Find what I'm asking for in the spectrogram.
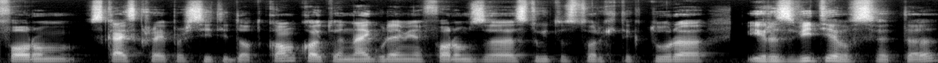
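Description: On a very clean recording with a silent background, a man talks at a moderate pace. He has a plain, everyday voice at medium pitch. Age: 30s. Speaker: civic activist, NGO co-founder. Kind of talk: casual interview chat. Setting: recording in a bar, early Saturday morning.

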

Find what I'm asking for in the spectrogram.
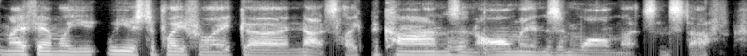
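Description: A man speaks in an unremarkable speaking voice, medium in pitch with ordinary pitch variation. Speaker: Sunday school teacher. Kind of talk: casual chat.

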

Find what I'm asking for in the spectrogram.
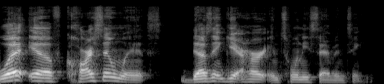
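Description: In an ordinary speaking voice at medium pitch, a man with an American accent talks with lively intonation on a very clean recording with a silent background. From South Carolina. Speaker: sports podcast co-host. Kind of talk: casual chat.

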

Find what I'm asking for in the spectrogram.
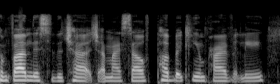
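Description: A woman with an ordinary speaking voice and a fairly low pitch speaks at a fairly quick pace. The recording is very clean, with a silent background. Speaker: book club podcast co-host. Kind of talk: casual chat discussing a book.

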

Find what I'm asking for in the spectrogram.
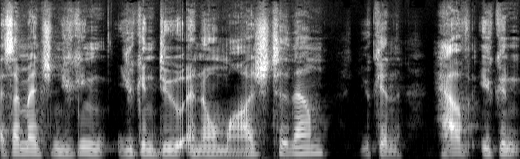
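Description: A man with an American accent and vocal fry speaks at a medium pitch in monotone, flat intonation, the sound dry and close with no echo on a very clean recording with a silent background. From Pittsburgh, US. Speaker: motivational speaker and podcast producer. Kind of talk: casual interview. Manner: talkative.

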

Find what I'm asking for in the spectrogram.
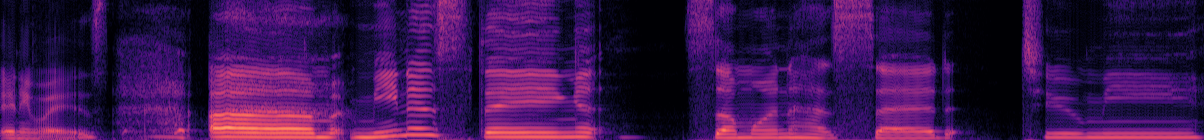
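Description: Mumbling at a very slow pace, a woman speaks with a fairly high pitch and ordinary pitch variation. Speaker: podcast co-host. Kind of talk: casual banter, comedic chat. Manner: interrupts, mumbles.

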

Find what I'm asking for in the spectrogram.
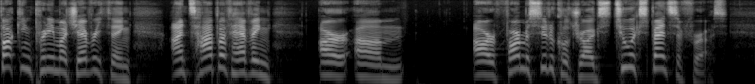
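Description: With an American accent, a man projects a raised, high-pitched voice of bright, sharp tone and lively intonation, captured dry and close with no echo in a very clean recording over a silent background. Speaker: political podcast host. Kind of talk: angry political rant, profanity-laden solo monologue. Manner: furious and exasperated, swearing heavily; frequent filler ums, stumbling restarts.

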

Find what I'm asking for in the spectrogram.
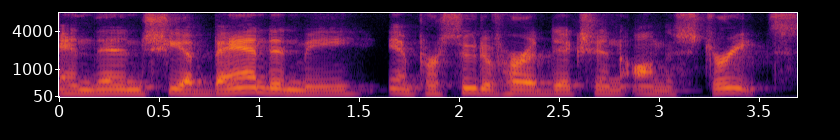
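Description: Against a quiet background, a man with a Southern US accent speaks at a moderate pace and medium pitch. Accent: Southern US, noticeable twang. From Atlanta, Georgia. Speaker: motivational speaker. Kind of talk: casual interview, storytelling.

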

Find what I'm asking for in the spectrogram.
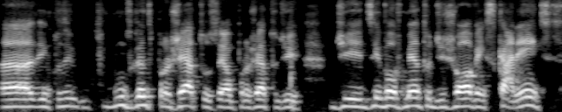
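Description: A man with a fairly high, somewhat breathy voice speaks at a moderate pace. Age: 50s. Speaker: insurance company executive. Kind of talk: interview. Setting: live stream. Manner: energetic.

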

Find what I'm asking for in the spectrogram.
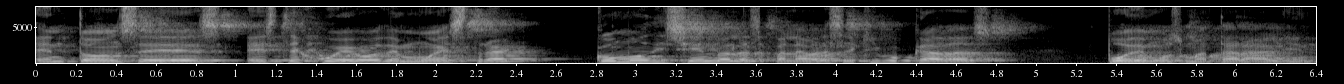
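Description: At a moderate pace, a speaker in a Mexican accent uses ordinary pitch variation, with audible room echo around the voice. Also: man, fairly high pitch for a man. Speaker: podcast co-host. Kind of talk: casual chat.

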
